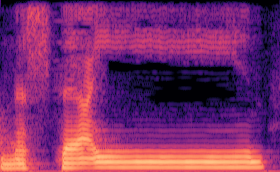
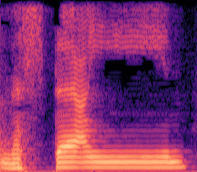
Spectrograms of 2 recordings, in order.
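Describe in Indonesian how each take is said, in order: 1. Vokal sebelum n di akhir dibaca sedang. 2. Vokal sebelum n di akhir dibaca sebentar. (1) "Boleh empat" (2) "Boleh dua"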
